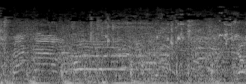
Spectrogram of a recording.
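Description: Basketball being dribbled on a hardwood court over arena crowd noise, with a steady held tone sounding for about a second in the middle.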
